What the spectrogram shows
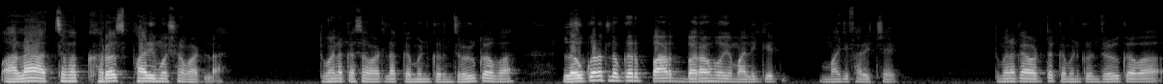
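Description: A man's voice: mid-range voice, steady tone, normal speed, dark tone. A man casually retelling a television serial episode and addressing his viewers as friends. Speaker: television serial recap narrator. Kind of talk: casual storytelling recap.

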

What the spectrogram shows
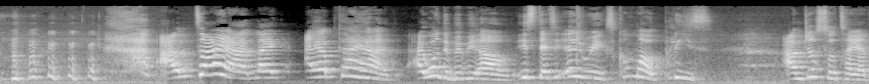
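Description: A woman's voice: on the high side, a little hiss or hum. A young pregnant woman vlogging to camera, venting in an emphatic, repetitive way. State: heavily pregnant. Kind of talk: personal vlog, talking to camera. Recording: echoey room with faint ambience.

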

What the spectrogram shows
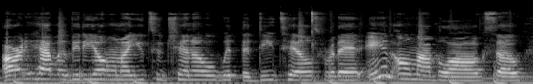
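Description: Music plays in the background as a woman in her thirties with an American accent chats casually to her viewers, whom she addresses as y'all. The lifestyle vlogger has a medium-pitched, steady voice at a moderate pace, and she records in a parked car and a home kitchen.

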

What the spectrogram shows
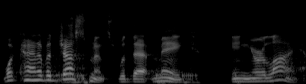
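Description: A man's voice: on the high side, expressive, moderate pace, fairly bright tone. A male pastor preaching a sermon to his congregation in a conversational way, with asides to the room. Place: church sanctuary.

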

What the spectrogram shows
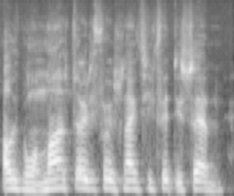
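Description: A man's voice: a little high, quick pace, breathy edge. A man in his sixties, seated in an indoor studio, telling stories in a casual, profane way and acting out the voices of the people he quotes. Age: 60s. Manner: animated, profane storyteller who acts out quotes. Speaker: interviewee. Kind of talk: casual storytelling interview. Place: indoor studio in front of a draped backdrop.

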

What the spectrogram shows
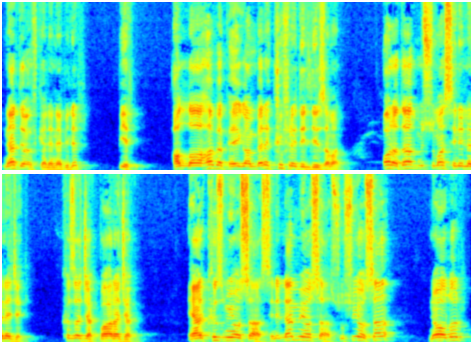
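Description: A man's voice: a little high, expressive, moderate pace, darkish tone. A man giving a Friday sermon in an earnest, admonishing way, full of rhetorical questions, with a Turkish accent. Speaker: preacher.

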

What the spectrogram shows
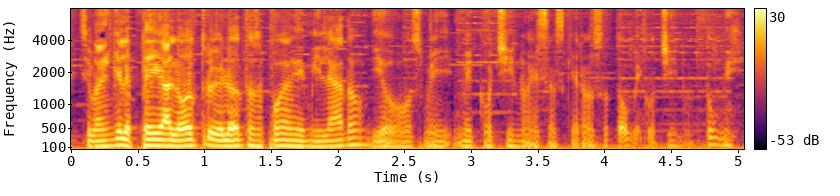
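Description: A man giving casual, excitable gameplay commentary, often yelping and laughing at the game. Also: mid-range voice, quick pace, gravelly, faint music behind. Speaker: gaming YouTuber.

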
